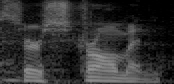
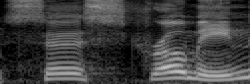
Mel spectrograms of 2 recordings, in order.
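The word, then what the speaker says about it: surströmming: the name absolutely right it's just like sir strumming very nice all right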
